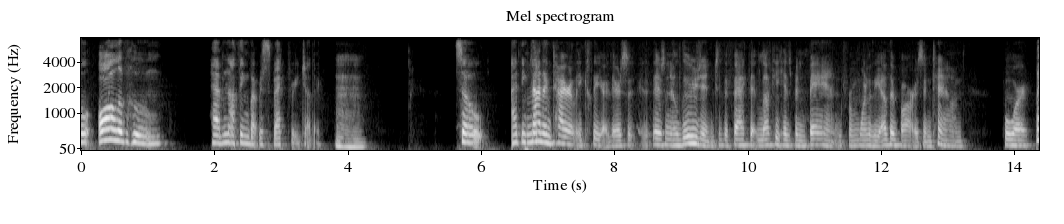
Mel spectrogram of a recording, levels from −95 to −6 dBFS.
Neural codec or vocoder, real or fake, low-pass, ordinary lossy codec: vocoder, 22.05 kHz, 80 mel bands, WaveNeXt; fake; 7.2 kHz; Opus, 64 kbps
